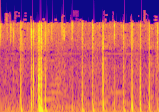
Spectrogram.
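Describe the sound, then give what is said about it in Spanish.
A rapid string of sharp gunshot-like cracks from someone shooting out in the hills, roughly a dozen in under two seconds, firing in an uneven, stuttering rhythm like bursts of gunfire, with no voices. “si alguien está ahí disparando en medio del monte, ¿qué es lo que pasa?”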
